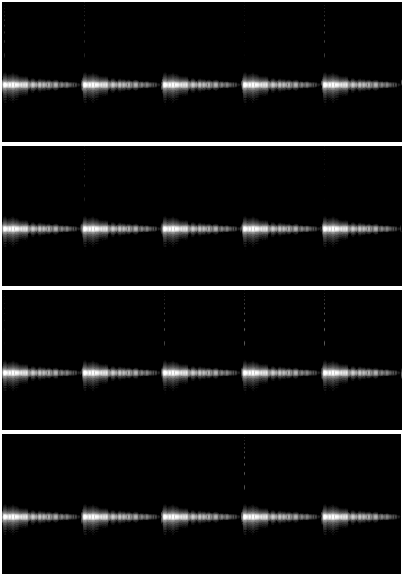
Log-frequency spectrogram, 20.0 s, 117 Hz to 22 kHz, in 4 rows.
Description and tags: Radar, Something Detected, 20 Sec
Radar, Something Detected...
If you enjoyed the sound, please STAR, COMMENT, SPREAD THE WORD!🗣 It really helps!
sonar, sea, detected, navigation, presence, signal, activity, technology, military, scanning, radiolocation, underwater, surveillance, war, radar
